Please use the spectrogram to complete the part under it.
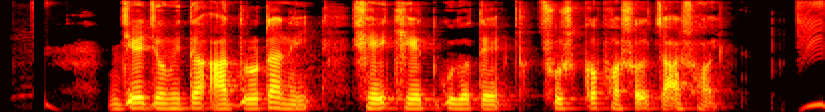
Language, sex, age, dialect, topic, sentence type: Bengali, male, <18, Northern/Varendri, agriculture, statement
